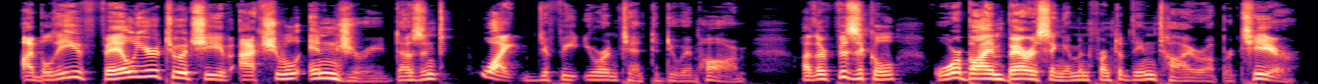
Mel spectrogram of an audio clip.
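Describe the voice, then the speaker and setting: A man's put-on character voice, strained and fairly high, with very wide pitch swings, big swings in loudness and a moderate pace, on a very clean recording with a silent background. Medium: read story. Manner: calm, restrained, formal.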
